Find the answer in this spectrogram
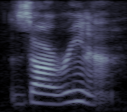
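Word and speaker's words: Czarina: name is from russia c-z-a-r-i-n-a which you have to pronounce zarina oh so i don't know why you would bother with the c but that's english for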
